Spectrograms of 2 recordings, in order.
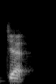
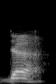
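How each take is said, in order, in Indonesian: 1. Konsonan dilepas dengan napas yang terdengar. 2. Konsonan bersuara tanpa napas yang dilepas. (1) "Jangan ja, ja, ja. Ada c, c-nya itu itu berhamas" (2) "Baj, ja, ja, ja gitu"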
